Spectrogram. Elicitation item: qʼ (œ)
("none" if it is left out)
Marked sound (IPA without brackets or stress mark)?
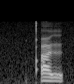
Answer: ø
